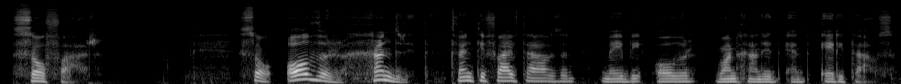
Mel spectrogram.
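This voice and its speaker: A man who speaks English as a second language gives an educational talk, phrasing deliberately with emphatic pauses. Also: fairly high pitch, darkish tone, no room sound, studio quality. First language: not English. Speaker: researcher and presenter. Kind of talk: educational talk on archaeology, delivered on site.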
